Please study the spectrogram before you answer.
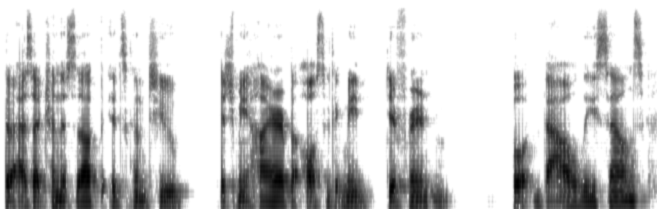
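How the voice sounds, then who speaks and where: A man with a fairly low voice and a lot of vocal fry walks through music software as an instructor. His delivery is informal and explanatory, like a casual tutorial. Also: expressive, quick pace.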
